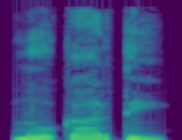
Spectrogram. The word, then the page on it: ಮುಖರಿತ: mukharita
